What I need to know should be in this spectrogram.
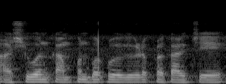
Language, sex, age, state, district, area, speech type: Marathi, male, 18-30, Maharashtra, Yavatmal, rural, spontaneous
